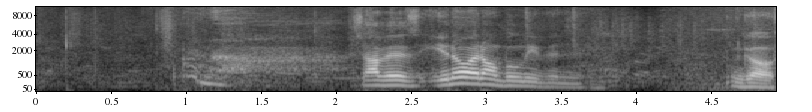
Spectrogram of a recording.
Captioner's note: fingers snapping; sighing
